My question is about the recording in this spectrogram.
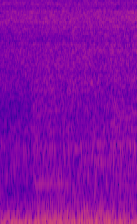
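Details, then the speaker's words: Air system on an end-dump truck with a PTO tower: steady sharp hiss over low diesel idle as air escapes past the blown seal in the PTO/dump control valve; gauge dropping, compressor couldn't keep up, found while driving on highway. "It just started spitting air. And immediately I had to pull over because my air gauge was going down. My air compressor couldn't keep up with it."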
